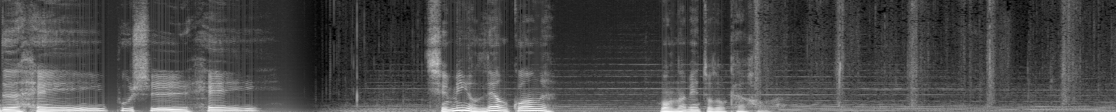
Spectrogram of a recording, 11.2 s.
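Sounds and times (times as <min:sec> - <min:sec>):
speech: 0:00.0 - 0:02.8, 0:04.3 - 0:05.6, 0:06.6 - 0:07.8
footsteps: 0:07.5 - 0:11.1.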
